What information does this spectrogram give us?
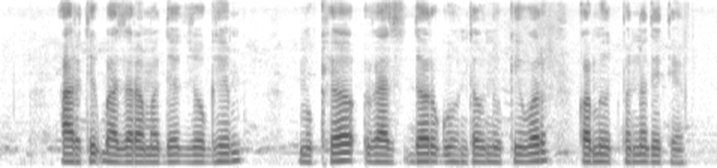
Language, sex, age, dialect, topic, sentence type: Marathi, male, 18-24, Northern Konkan, banking, statement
